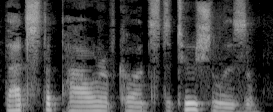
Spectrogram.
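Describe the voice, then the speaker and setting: Gravelly congested man ranting. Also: medium pitch, normal speed, sharp tone. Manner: urgent, repetitive, exhorting. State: congested with a head cold. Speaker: political commentator. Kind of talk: impassioned political rant to camera.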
